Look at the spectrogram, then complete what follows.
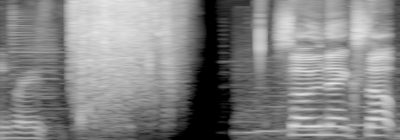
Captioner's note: screen rustling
